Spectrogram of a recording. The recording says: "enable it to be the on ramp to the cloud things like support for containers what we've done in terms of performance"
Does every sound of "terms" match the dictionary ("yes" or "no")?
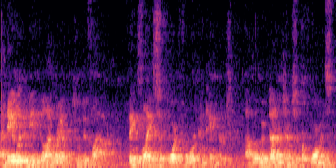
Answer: yes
